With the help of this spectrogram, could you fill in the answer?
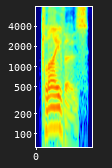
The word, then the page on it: clivers: British English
